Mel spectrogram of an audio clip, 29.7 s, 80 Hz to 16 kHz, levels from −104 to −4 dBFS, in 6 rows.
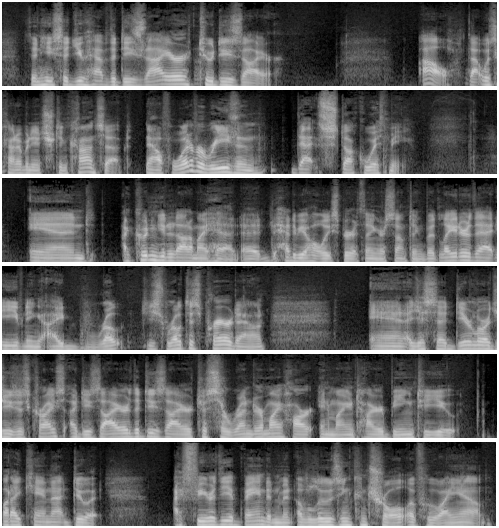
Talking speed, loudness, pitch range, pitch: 190 wpm, -29 LUFS, 100-115 Hz, 105 Hz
